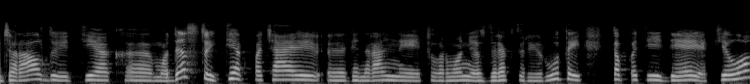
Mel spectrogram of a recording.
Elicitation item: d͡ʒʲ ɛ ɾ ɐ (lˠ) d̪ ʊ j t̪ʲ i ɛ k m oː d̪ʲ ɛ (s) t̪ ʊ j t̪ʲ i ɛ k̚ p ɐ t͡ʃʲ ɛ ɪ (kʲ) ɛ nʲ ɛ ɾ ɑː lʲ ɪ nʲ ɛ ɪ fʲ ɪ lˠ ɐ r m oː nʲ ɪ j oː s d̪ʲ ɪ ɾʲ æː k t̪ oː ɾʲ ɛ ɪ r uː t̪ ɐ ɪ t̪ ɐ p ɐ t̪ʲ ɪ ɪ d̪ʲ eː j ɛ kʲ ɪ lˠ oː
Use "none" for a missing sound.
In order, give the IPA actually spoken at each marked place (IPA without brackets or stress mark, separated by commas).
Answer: lˠ, s, ɡʲ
